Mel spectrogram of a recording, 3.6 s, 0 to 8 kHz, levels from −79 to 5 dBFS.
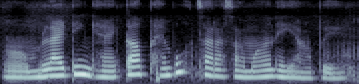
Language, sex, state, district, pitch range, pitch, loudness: Hindi, female, Bihar, West Champaran, 170-220 Hz, 185 Hz, -17 LUFS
